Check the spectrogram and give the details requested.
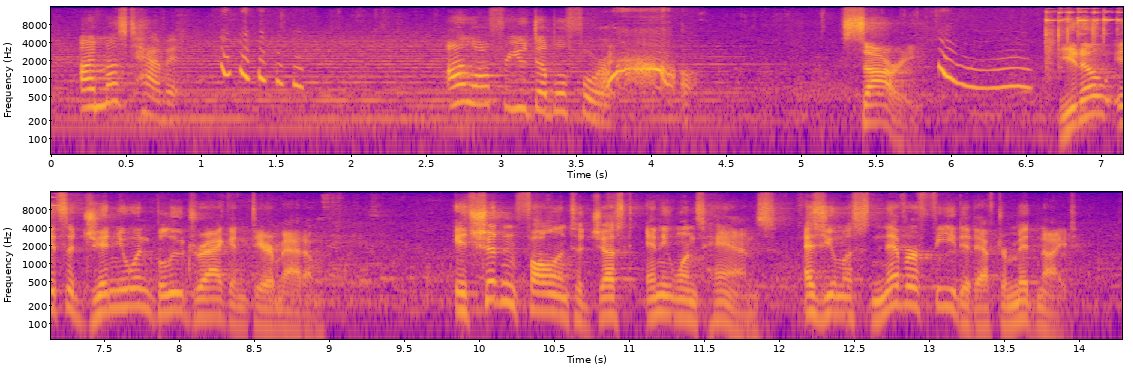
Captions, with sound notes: I must have it. I'll offer you double for it. (Little dragon cries) Sorry. You know it's a genuine blue dragon dear madam. It shouldn't fall into just anyone's hands as you must never feed it after midnight.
